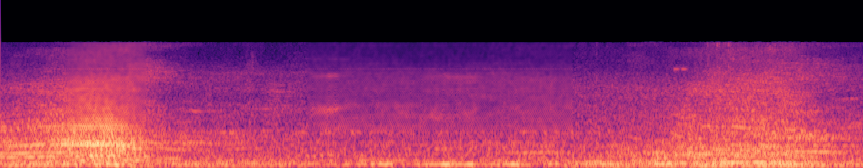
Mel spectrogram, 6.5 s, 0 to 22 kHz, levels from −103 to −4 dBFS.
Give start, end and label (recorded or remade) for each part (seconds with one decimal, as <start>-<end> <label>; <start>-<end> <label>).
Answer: 0.0-0.5 recorded; 0.5-1.1 remade; 1.1-2.3 recorded; 2.3-4.3 remade; 4.3-6.5 recorded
